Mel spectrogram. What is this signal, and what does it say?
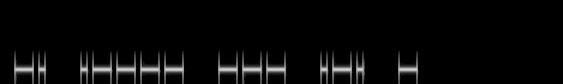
Morse code, heard as a keyed tone, about 20 wpm, spaced as for 15 wpm, 700 Hz. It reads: N1ORT
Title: 128 Lesson 21g - Number 6 - Call Signs 20wpm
